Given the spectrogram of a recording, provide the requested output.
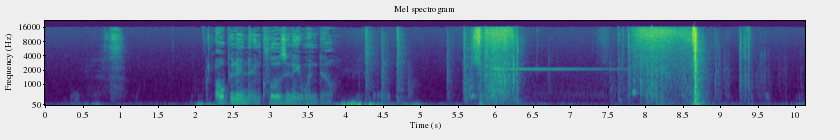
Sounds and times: opening and closing a window 0:05.4 - 0:06.6
opening and closing a window 0:07.6 - 0:10.0

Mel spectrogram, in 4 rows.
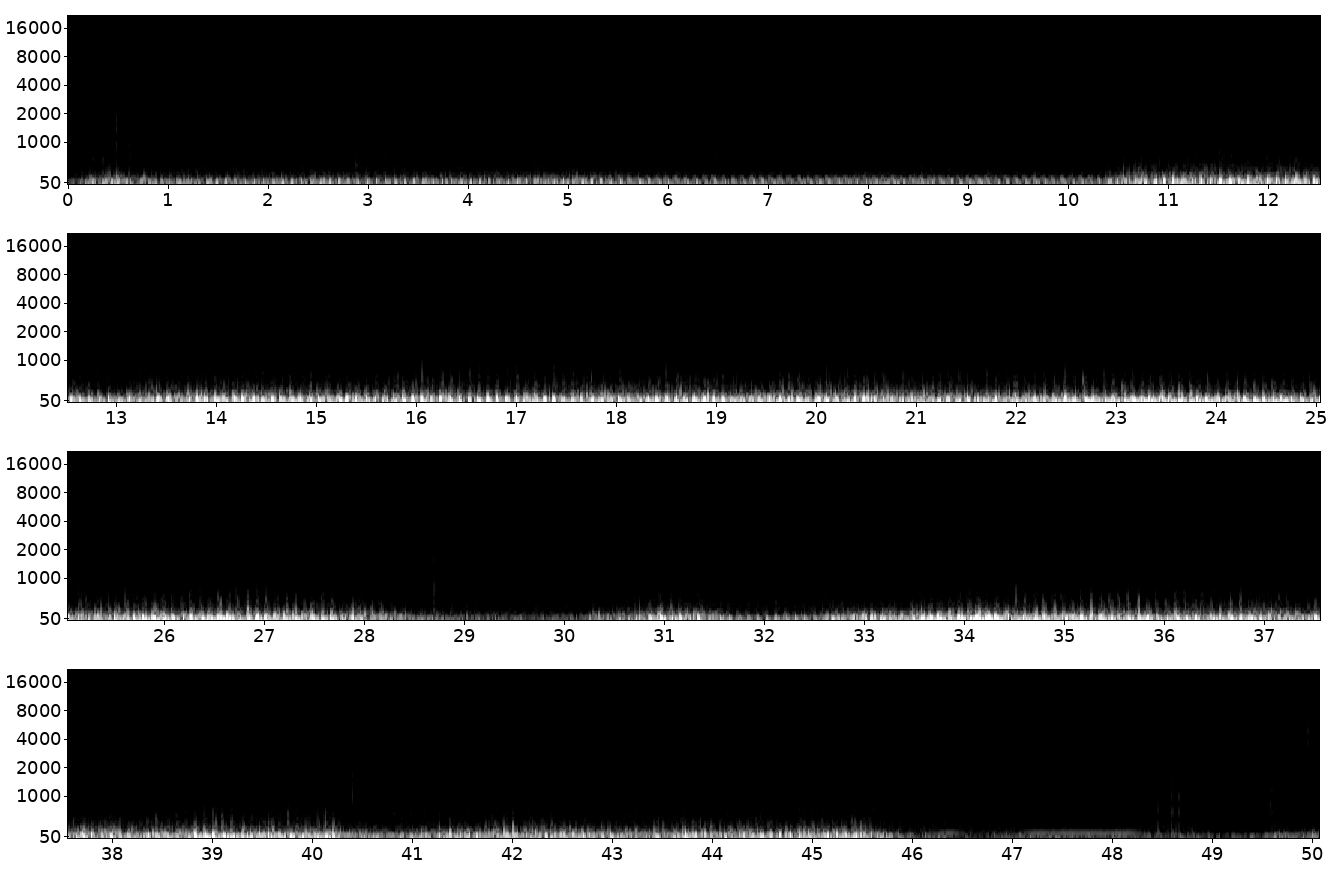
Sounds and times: helicopter 0:08.5 - 0:28.2
helicopter 0:32.7 - 0:44.2

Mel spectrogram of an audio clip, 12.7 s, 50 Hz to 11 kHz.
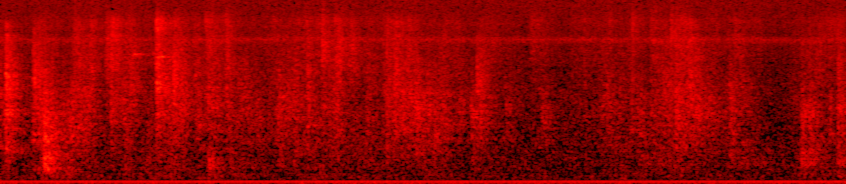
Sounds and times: students writing an exam 0:00.0 - 0:12.7

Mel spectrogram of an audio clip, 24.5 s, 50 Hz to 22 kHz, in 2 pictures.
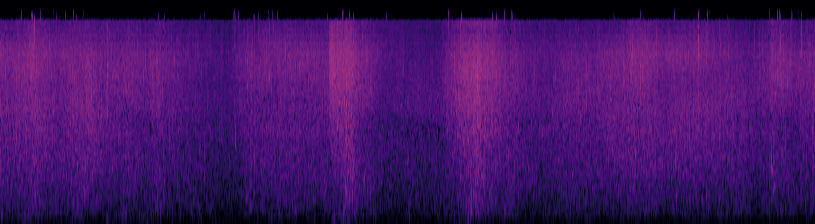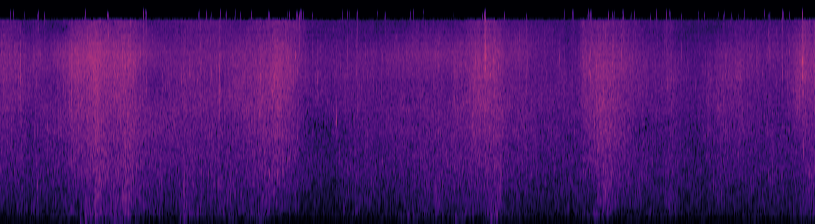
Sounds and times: waves 0:00.0 - 0:24.4

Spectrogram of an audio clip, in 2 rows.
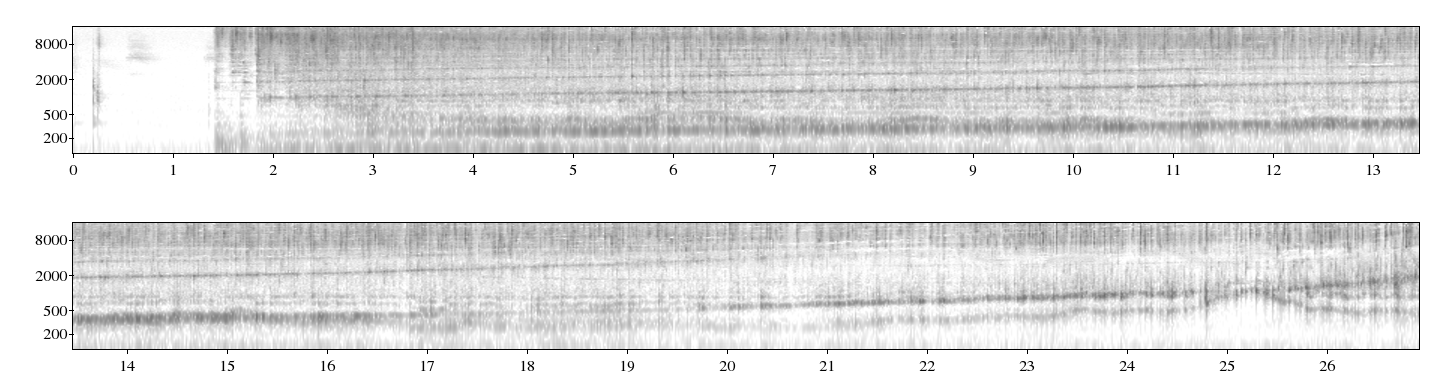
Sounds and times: filling my water bottle from the sink 0:01.4 - 0:26.9

